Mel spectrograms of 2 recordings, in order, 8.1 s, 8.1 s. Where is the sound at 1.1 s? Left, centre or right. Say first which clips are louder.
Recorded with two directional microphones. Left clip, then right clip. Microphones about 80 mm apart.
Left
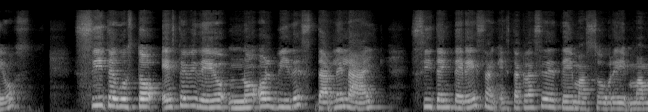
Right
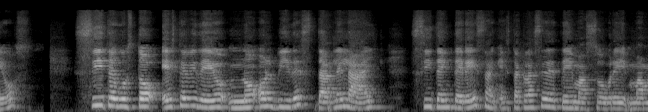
Even; left.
